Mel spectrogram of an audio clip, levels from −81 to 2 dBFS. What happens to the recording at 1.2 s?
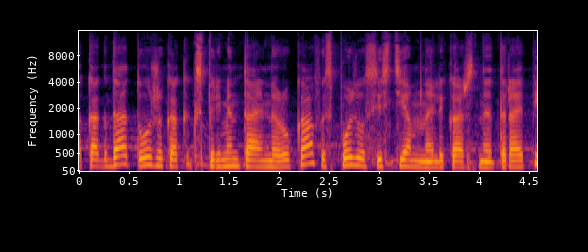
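Nothing goes wrong at 1.2 s; the audio runs through that moment without any dropout, glitch or other fault.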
